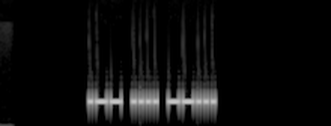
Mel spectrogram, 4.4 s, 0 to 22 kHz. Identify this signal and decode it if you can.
Morse code, heard as a keyed tone, about 25 wpm, 700 Hz. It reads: WH7
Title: USA Call Sign Prefixes - Repeated 2x - 25wpm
